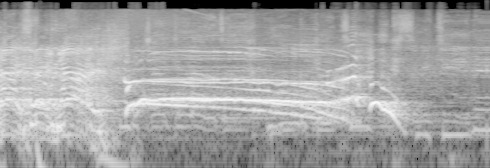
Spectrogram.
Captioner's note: cheer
